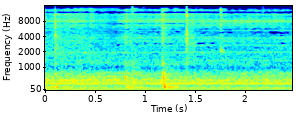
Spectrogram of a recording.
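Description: Fabric being handled at a sewing machine, with a few light clicks and one sharper click about a second in, over a steady low hum.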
